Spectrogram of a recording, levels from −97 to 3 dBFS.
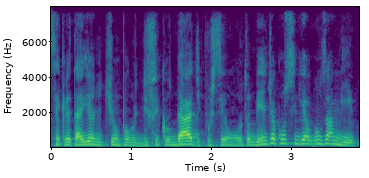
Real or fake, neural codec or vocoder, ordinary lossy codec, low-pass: fake; codec, 16 kHz, 4 kbps, FreqCodec, larger model; none; none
